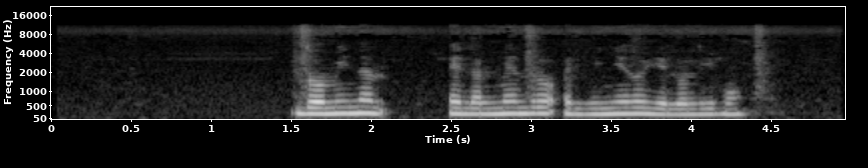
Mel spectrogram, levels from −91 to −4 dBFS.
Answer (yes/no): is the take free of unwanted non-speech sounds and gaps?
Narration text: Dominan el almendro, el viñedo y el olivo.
yes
